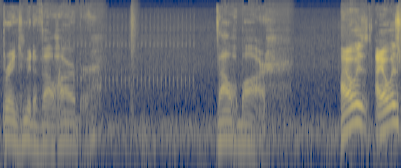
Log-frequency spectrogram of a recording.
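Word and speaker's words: Val Habar: r before the b it's valhabar not val harbor but i've always said val harbor for some reason it's like it's like one of those like words that tricks your brain i'm looking to recruit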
